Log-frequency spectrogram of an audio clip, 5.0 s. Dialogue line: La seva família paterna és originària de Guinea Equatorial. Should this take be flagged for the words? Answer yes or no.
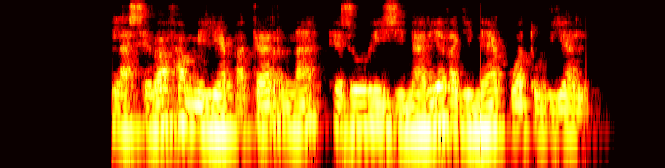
no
